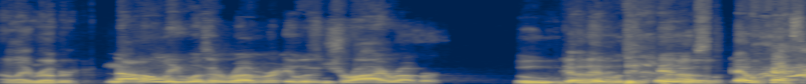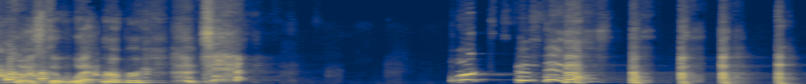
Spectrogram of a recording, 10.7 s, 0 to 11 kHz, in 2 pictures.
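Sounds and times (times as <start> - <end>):
speech: 0.0 - 7.1, 9.0 - 9.4
laughter: 4.0 - 7.2, 8.9 - 10.7
person gagging: 8.9 - 10.7
sharp hacking coughs after swallowing something: 9.2 - 10.7.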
